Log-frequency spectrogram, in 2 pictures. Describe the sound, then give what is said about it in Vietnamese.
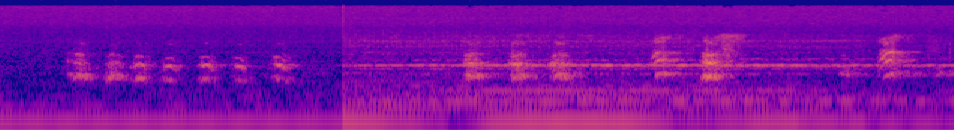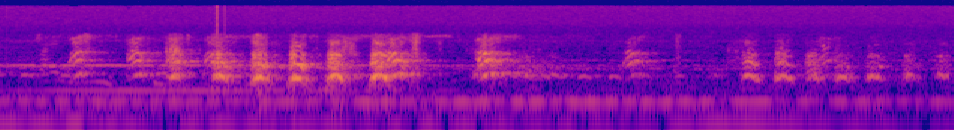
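Dogs barking at night on a dark village road, with many sharp barks and yips in irregular bursts that grow denser and louder toward the middle before easing off. “Đâu đó tiếng chó nhà nào cắn ma cứ nhấm nha nhấm nhặng vang lên.”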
